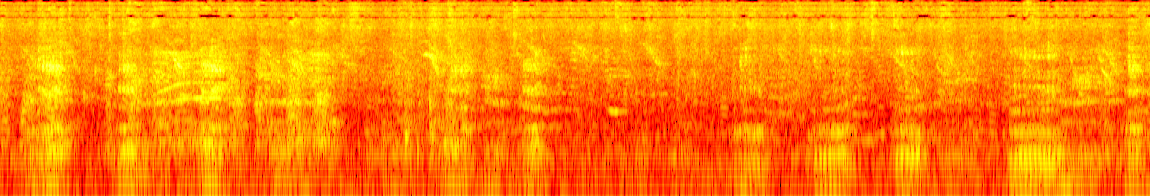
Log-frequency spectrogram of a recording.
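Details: Pigs raised for sale on a family farm, heard in repeated low grunting bursts and squeals through the clip, amid steady background noise and a brief snatch of speech.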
